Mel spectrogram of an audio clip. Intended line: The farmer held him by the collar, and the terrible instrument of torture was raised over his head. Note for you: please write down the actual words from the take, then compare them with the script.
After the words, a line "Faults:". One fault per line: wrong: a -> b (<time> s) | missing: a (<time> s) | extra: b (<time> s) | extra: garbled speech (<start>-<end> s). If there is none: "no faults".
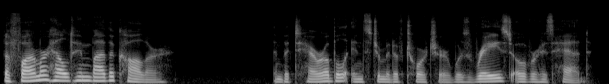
The farmer held him by the collar, and the terrible instrument of torture was raised over his head.
Faults:
no faults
